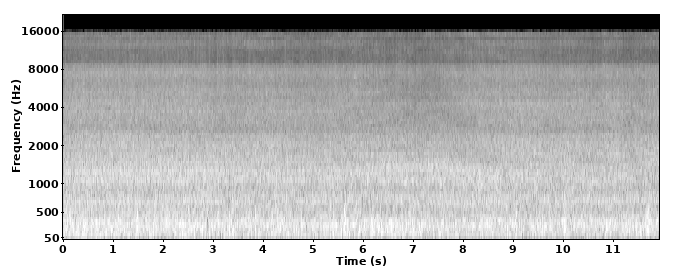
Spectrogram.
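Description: Tractor engine running steadily while the tractor drives along a road, heard close to its upright exhaust stack.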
